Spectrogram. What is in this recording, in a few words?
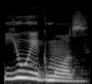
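"юигмоз", Komi, female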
